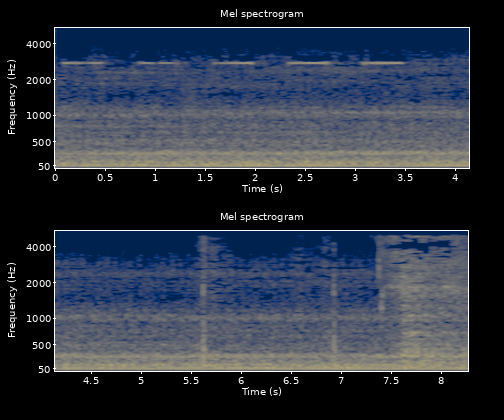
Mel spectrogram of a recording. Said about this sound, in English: Wow, here comes a delivery truck.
